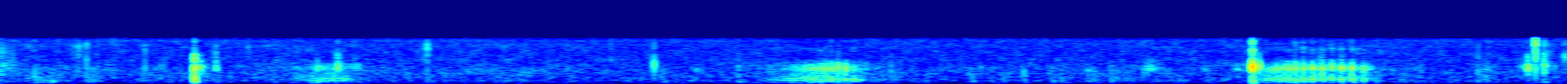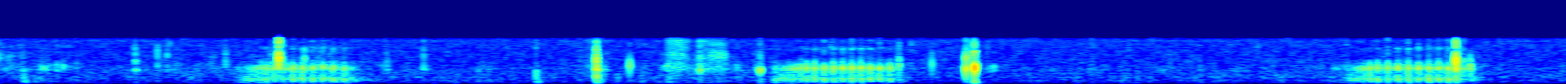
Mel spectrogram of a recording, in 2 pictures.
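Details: Dog snoring while asleep: quiet, rasping breaths recurring every few seconds, some faint and some fuller, with occasional clicks and light rustling.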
